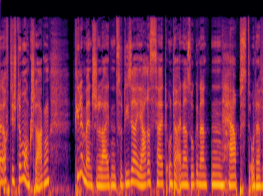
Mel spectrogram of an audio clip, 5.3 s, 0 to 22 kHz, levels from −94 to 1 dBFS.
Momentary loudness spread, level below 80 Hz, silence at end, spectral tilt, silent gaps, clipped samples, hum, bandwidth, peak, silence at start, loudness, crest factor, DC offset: 4 LU; -38 dBFS; 0 s; -4 dB/octave; none; under 0.1%; none; 16 kHz; -6 dBFS; 0 s; -20 LUFS; 14 dB; under 0.1%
